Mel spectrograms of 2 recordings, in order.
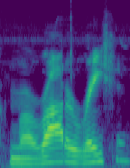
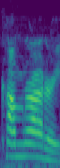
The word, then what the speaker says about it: camaraderie: of laughing joking corroboration camaraderation is that right camaraderie camaraderie you know excuse my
